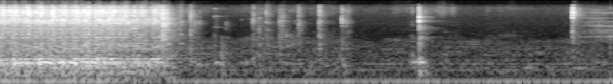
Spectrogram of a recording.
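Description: A sewing machine stitches a scant quarter-inch seam in a fast, loud whirring burst that stops after about a second, followed by quiet ticks and small clicks.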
